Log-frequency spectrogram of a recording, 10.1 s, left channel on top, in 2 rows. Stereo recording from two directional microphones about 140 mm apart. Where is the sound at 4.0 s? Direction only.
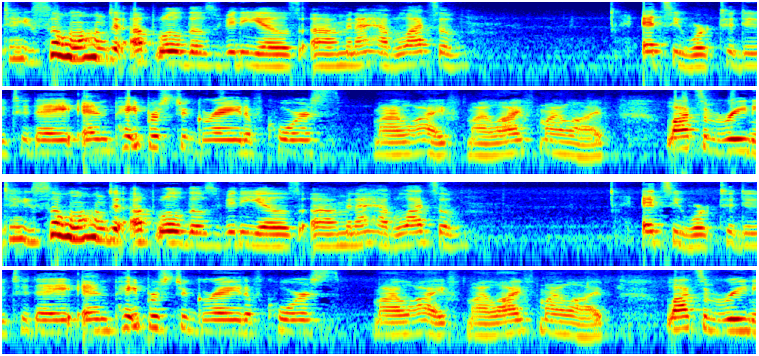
35° right (ahead or behind).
